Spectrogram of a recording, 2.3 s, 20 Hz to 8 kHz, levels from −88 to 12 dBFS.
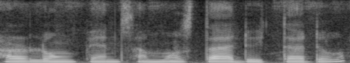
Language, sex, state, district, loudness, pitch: Karbi, female, Assam, Karbi Anglong, -16 LUFS, 210 Hz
